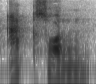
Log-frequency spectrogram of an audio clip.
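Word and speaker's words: อักษร: Jadi keseluruhan kata ini dibacanya akson, R-nya sebenarnya nggak dibaca.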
